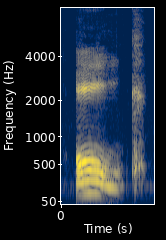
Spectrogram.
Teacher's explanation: ank almost sounds closer to a long vowel actually there but it's not quite a full long vowel sound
